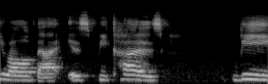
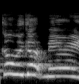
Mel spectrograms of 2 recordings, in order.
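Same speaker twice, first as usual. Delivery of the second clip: higher and louder, bubbling news; excited client; 10 semitones higher, 8 dB louder, faster than usual. Retold or imitated. Client tells the reader the happy news, excited and high. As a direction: announce it like thrilled good news. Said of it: "people come to me and they're like".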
